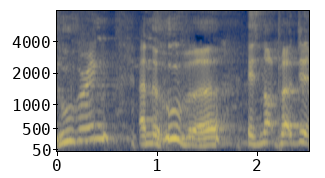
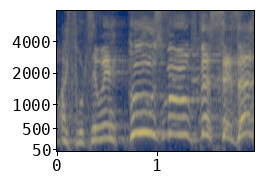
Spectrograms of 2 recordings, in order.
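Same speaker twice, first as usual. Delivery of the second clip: higher-pitched indignant demand; mock outrage; 7 semitones higher than usual. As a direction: demand answers, rising in exasperation. Acted outraged hunt for scissors.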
